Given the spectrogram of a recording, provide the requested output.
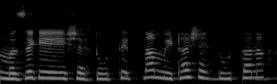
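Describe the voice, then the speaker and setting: A woman's high-pitched voice in a monotone, flat intonation. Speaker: vlogger. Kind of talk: casual vlog narration. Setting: outdoors.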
